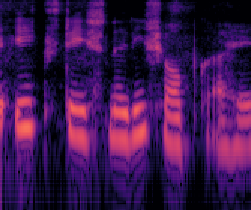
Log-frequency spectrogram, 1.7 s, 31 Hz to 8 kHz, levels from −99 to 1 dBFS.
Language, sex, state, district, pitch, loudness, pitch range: Hindi, female, West Bengal, Jalpaiguri, 210 Hz, -40 LUFS, 180-235 Hz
